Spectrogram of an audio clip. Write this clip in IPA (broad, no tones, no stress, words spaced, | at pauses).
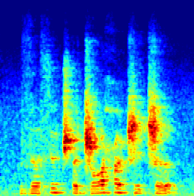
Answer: zəsøt͡ʃʼə ɖ͡ʐɔħœʈ͡ʂi ʈ͡ʂə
